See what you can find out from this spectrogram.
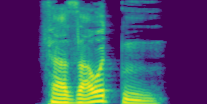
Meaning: inflection of versauen: 1. first/third-person plural preterite 2. first/third-person plural subjunctive II
- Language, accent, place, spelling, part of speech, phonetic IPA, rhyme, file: German, Germany, Berlin, versauten, adjective / verb, [fɛɐ̯ˈzaʊ̯tn̩], -aʊ̯tn̩, De-versauten.ogg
